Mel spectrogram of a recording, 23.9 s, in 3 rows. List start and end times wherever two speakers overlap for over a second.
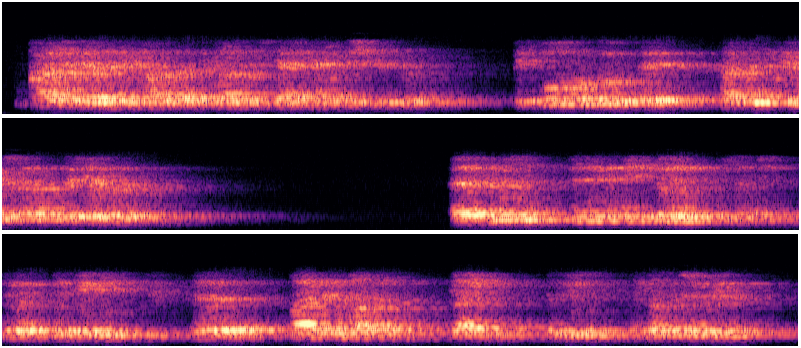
none

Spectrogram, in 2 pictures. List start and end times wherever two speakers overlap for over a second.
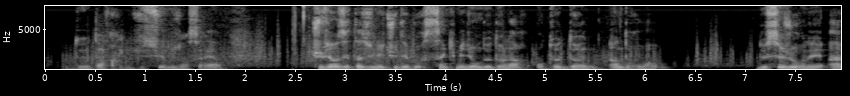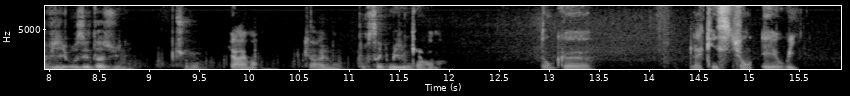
none

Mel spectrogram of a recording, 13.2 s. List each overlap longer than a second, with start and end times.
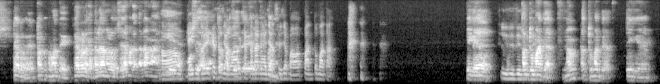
3.2-5.6

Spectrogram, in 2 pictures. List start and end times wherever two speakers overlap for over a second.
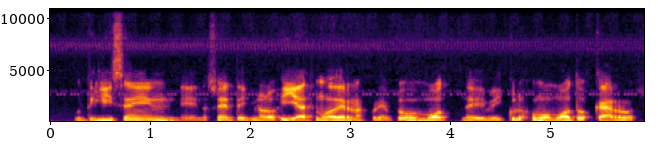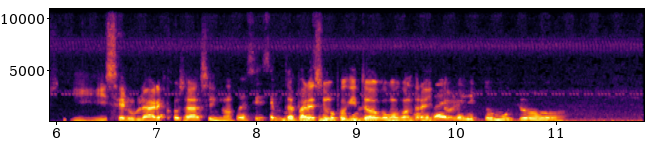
8.2-10.1

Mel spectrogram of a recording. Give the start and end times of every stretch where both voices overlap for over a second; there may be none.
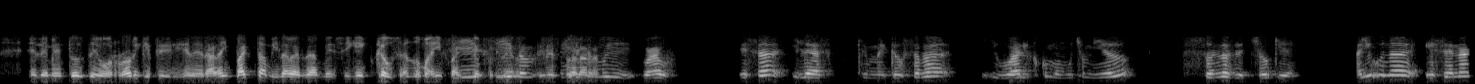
4.4-6.0

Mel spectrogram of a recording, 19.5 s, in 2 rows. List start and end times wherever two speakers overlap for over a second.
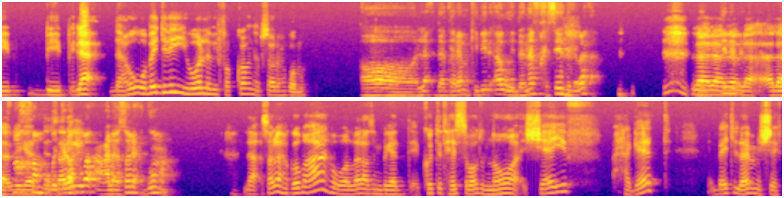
8.7-10.8

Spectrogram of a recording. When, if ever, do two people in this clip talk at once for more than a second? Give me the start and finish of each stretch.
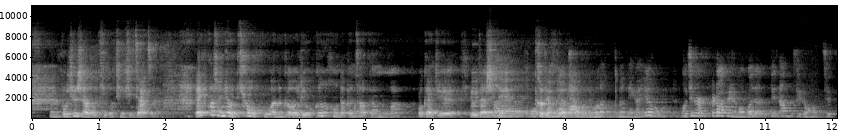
6.9-8.3

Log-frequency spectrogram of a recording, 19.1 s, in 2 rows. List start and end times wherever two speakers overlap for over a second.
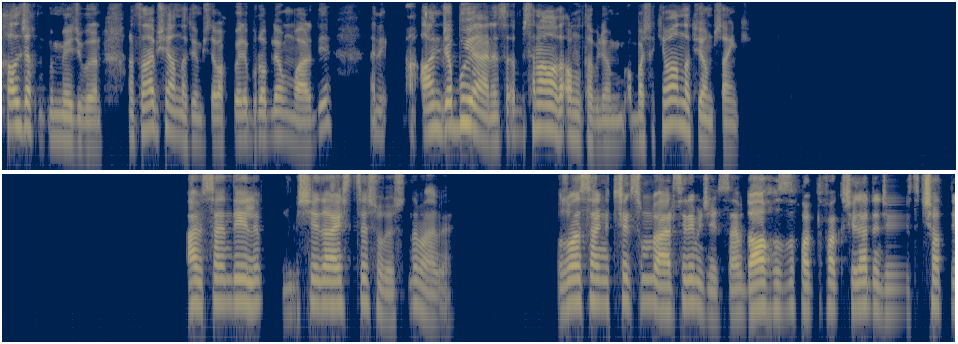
none

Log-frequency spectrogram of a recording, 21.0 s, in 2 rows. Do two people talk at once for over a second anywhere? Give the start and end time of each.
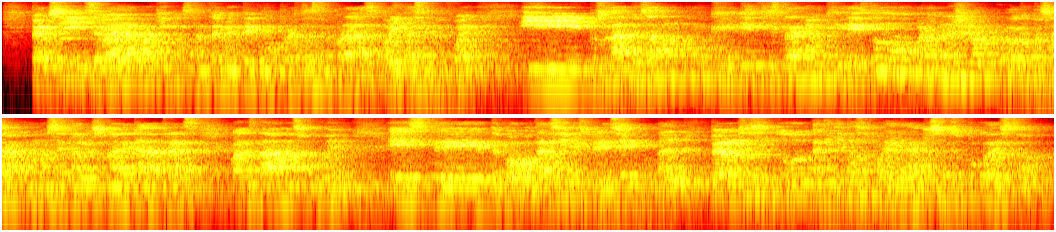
none

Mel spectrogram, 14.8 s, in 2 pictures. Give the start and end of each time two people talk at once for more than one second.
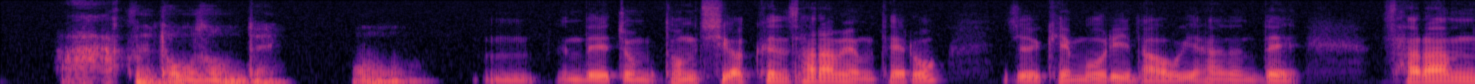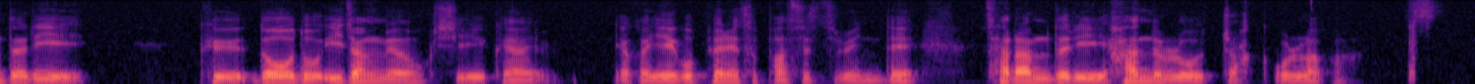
none

